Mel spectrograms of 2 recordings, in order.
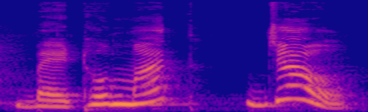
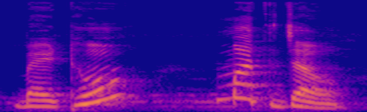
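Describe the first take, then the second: First: "बैठो मत" firm and joined, a break, then "जाओ"; pause after मत. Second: "बैठो" lifted and held, a break, then "मत जाओ" dropping; pause after बैठो. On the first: Teacher contrasts meanings for pupils, pausing between "बैठो मत" and "जाओ". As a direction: say बैठो मत in one go, pause, give जाओ by itself. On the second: Teacher contrasts meanings for pupils, pausing between "बैठो" and "मत जाओ". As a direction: hang on a rising बैठो, pause, then join मत जाओ low. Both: Shown as a demonstration. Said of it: "बोलते समय अलग-अलग जगह रुकने से".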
